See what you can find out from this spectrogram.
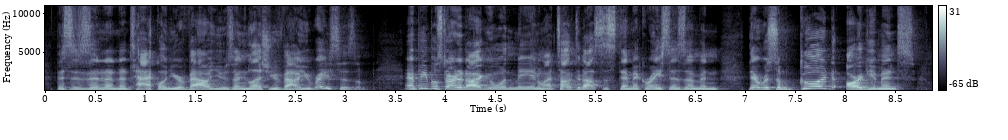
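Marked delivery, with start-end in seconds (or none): none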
